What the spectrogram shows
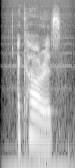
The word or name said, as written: acaras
